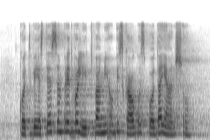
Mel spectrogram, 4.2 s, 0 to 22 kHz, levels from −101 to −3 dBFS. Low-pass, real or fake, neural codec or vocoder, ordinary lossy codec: 10.8 kHz; real; none; none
